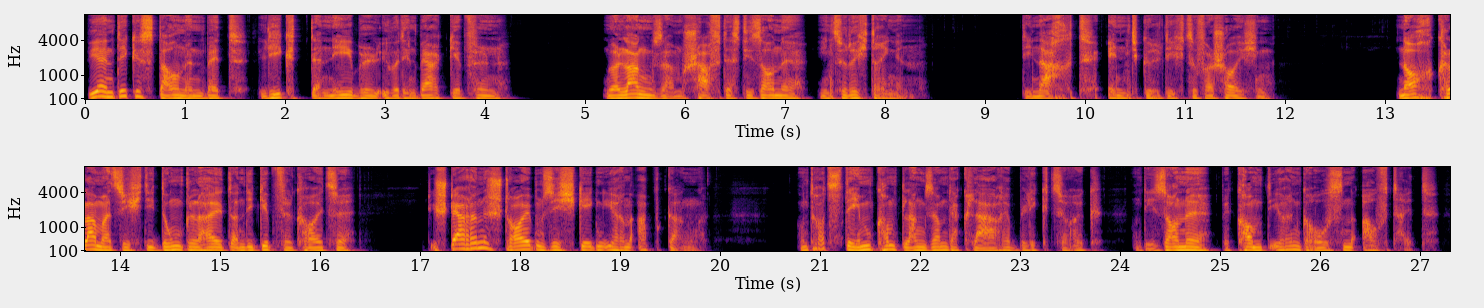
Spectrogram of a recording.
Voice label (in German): Schauspiel sanft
